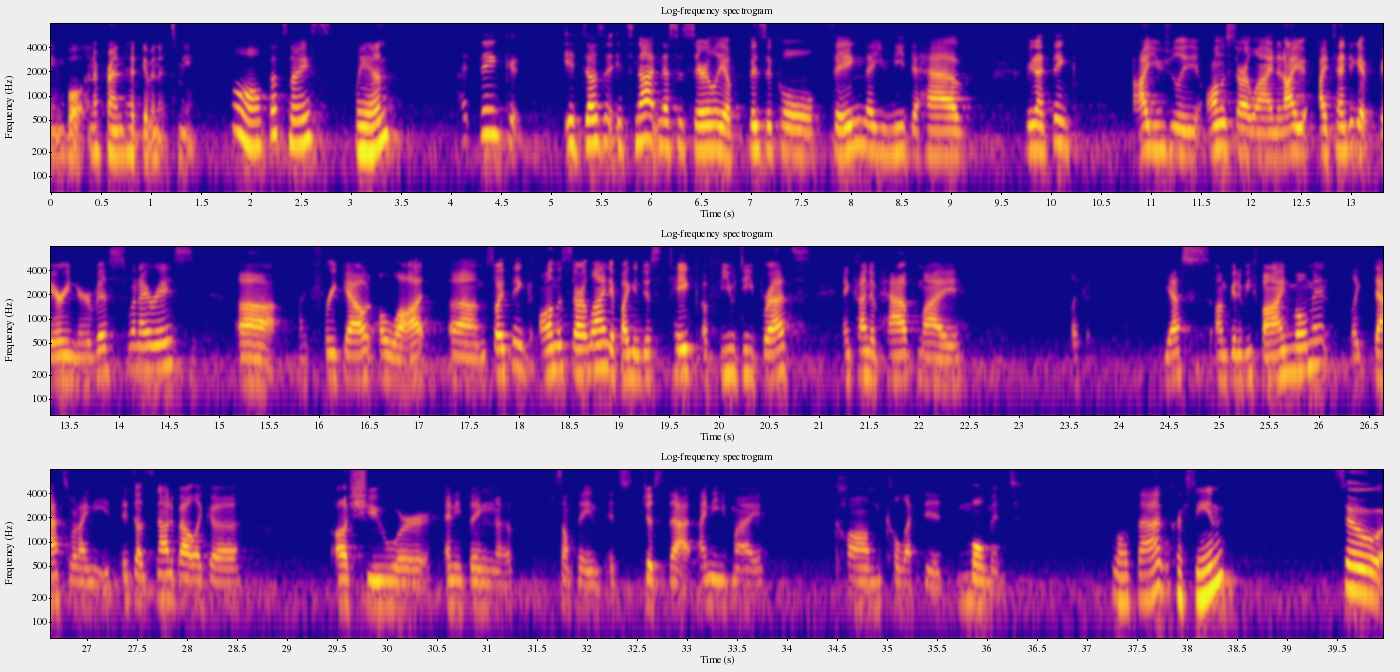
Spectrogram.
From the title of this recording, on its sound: LIVE at the United Airlines NYC Half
